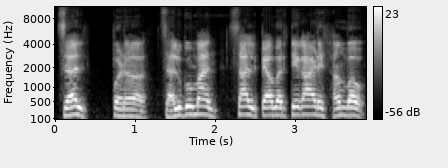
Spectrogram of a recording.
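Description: A man's voice: on the high side, normal speed, a bit bright, lightly acted. A man voicing a fierce, defiant village woman in a serialized audiobook, speaking rural Satara Marathi dialect in harsh, commanding bursts. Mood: threatening. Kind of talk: audiobook character voice.

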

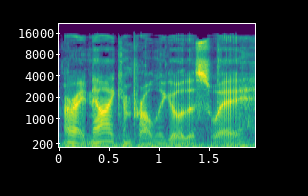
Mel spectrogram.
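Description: Music runs behind a man whose low voice has vocal fry, fairly even intonation and a quick pace. He plays a custom shooter map in a casual let's-play, muttering easygoing reactions to each item he finds.

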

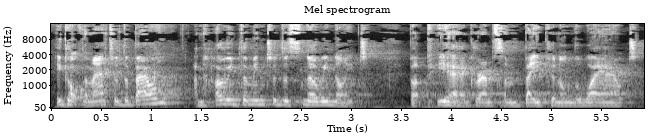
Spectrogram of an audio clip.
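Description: Storyteller, gentle and chatty with children; somewhat high voice; roomy sound with a long reverb. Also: male voice, fairly even intonation, moderate pace. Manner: gentle, chatty, asks the listeners questions. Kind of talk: reading a picture book aloud to children.

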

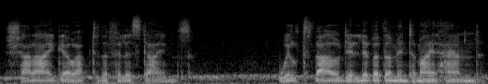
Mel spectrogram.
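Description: A man's voice: rumbling low, fairly even intonation, normal speed, noisy background. An actor playing a devout warrior king in a solemn, earnest dramatized Bible reading. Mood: pleading. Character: King David, devout, longing male warrior leader.

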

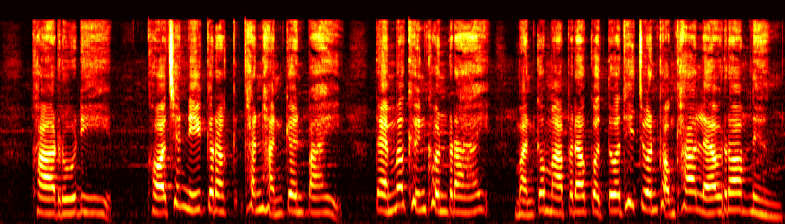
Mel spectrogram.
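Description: A woman's voice: a little fast, close to an everyday voice. Worried old court official, read by a woman. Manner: low, hesitant pleading.

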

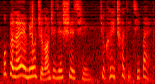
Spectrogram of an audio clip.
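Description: A woman's voice: high-pitched, lively intonation, quick pace, darkish tone, slight background noise. An actress playing a condescending, calculating young woman in a TV drama. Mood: scornful, calculating.

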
